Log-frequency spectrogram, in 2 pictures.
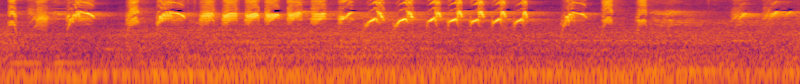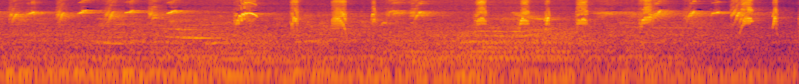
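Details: Black-throated sunbird's morning song: a fast run of sharp, very high tinkling notes at the start, then scattered thin chirps and short twitters at an uneven pace over a low background rumble.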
